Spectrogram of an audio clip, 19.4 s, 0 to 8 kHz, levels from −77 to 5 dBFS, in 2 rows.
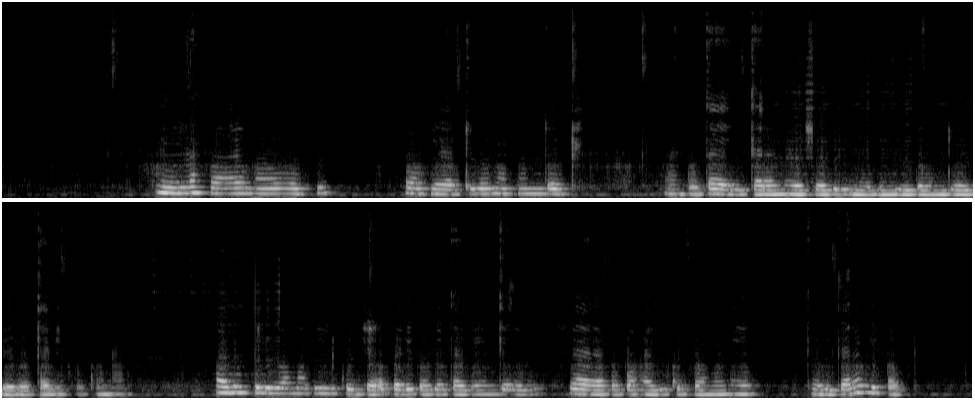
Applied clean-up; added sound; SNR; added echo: neural separator model SepFormer DNS4.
